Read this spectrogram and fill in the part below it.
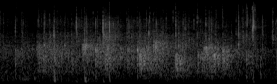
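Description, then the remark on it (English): A crowd applauds steadily, many hands clapping in a dense, even patter that holds at a moderate level throughout, with no voices standing out. “I know you love the applause of men, so yeah.”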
